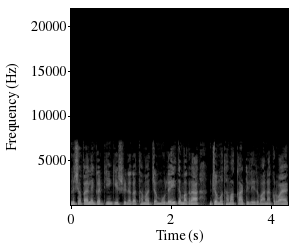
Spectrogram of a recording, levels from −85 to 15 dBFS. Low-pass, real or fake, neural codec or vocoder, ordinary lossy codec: 7.2 kHz; real; none; none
